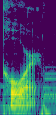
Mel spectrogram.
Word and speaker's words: Corps: Squad, made possible by Canada's Service Corps, pronounced CORE.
